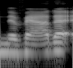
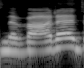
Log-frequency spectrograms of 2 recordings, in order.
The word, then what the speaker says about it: Nevada: We have had so much documentation of Nevada being Nevada, and so much has been written or joked about its mispronunciation as Nevada that I think it's unlikely that it will shift.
